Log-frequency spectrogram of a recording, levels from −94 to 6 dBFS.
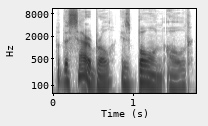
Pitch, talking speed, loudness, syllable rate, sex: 95 Hz, 200 wpm, -19 LUFS, 4.9 syllables/s, male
